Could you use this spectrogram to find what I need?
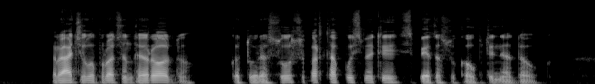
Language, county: Lithuanian, Klaipėda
